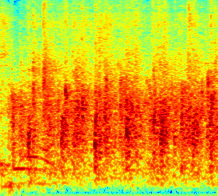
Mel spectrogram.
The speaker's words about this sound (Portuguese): Todos eles passaram por transição, querido. Será que você pode aplaudir Jesus pelas transições?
